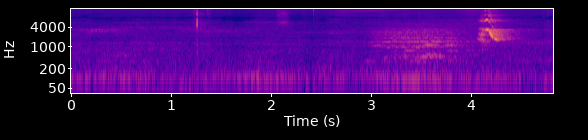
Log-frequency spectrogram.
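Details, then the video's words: Indian myna, one of a wild pair that visits a home window daily, calling after rain: a drawn-out harsh, buzzy note with layered overtones, then one loud sharp squawk near the end, over a steady low hum. "Indian Myna (Acridotheres tristis), singing & chirping after Rain."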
